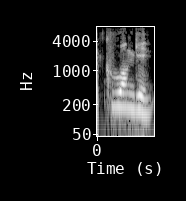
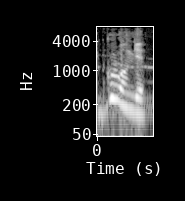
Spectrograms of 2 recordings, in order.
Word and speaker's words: Gouangé: Non, pas Kouangé, c'est Gouangé, c'est un G.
